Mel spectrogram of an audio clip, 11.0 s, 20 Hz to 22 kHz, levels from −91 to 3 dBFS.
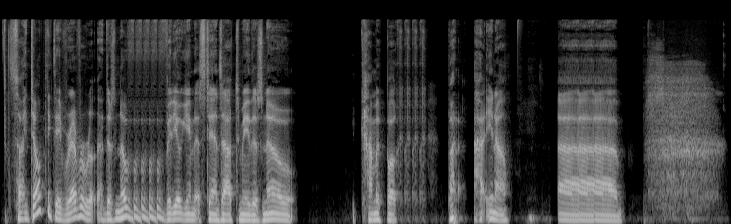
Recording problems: audio stuttering; at 2 s, at 6 s and at 8.5 s

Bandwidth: 15 kHz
